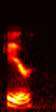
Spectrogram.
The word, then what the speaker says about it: Pierre: All the locals lit me up about how to say it's pier. Okay, like a fishing pier. It's pronounced like pier. It's not Pierre, but it's spelled Pierre.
